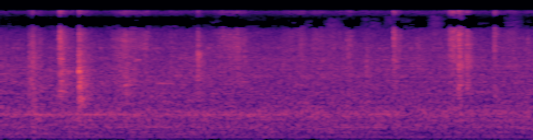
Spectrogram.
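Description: A steady low room hum with a few light clicks of small makeup items, bottles and pencils, being handled on a dressing table: a cluster of clicks near the start and two more near the end.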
